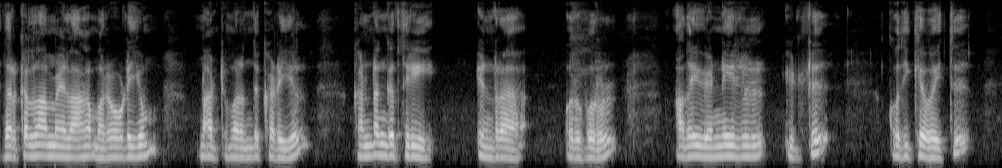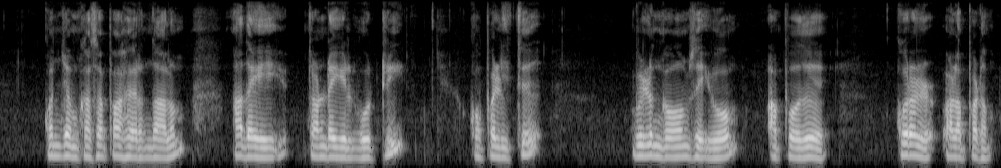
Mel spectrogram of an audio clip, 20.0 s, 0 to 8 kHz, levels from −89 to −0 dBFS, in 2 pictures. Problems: none marked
